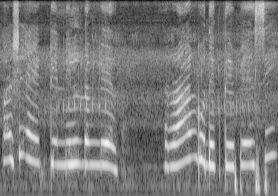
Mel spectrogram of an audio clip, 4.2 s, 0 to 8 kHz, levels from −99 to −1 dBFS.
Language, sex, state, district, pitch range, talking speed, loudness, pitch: Bengali, female, Assam, Hailakandi, 345-410 Hz, 100 wpm, -15 LUFS, 360 Hz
